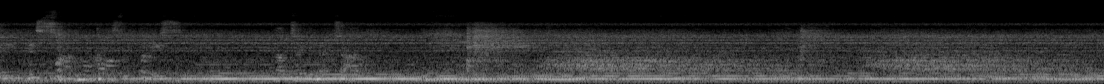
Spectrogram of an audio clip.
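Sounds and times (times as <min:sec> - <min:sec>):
steady hiss: 0:00.0 - 0:11.0
television music: 0:00.0 - 0:11.0.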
